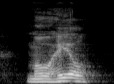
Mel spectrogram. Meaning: mohel
- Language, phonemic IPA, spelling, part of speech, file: Dutch, /moːˈɦeːl/, moheel, noun, Nl-moheel.ogg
